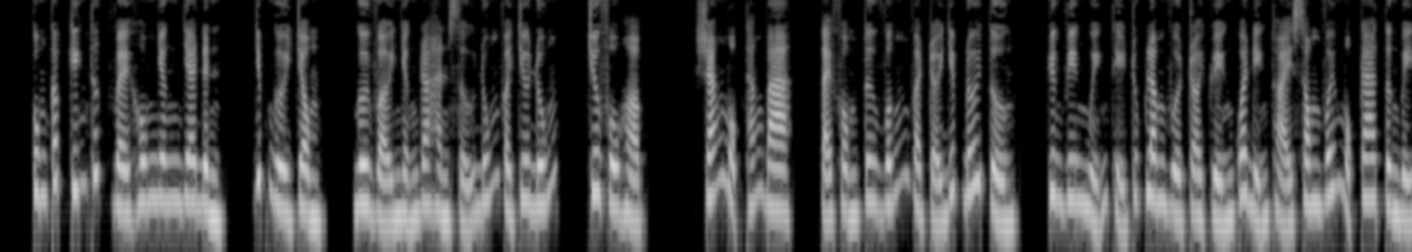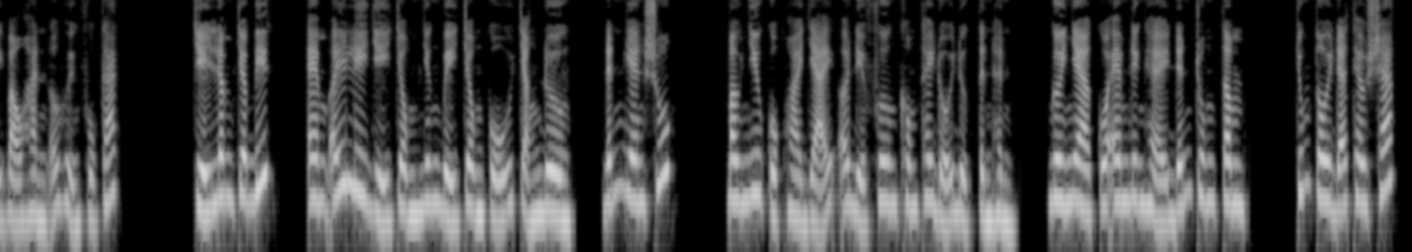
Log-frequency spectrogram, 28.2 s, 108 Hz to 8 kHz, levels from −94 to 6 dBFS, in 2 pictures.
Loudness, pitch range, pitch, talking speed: -23 LUFS, 205-270 Hz, 245 Hz, 230 wpm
